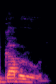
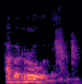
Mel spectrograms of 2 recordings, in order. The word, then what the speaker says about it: Gaborone: Because the last four letters, R-O-N-E, Roni, Habaroni. I'm saying it in English so you get it, but they will roll the tongue. Habaroni. Right. Now, Hebron is Habaroni.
